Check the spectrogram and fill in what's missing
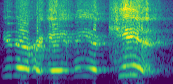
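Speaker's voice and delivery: elder brother complaining to his father, high and aggrieved; resentful complaint. Acted. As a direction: whine it like a cheated son. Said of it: "He said".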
